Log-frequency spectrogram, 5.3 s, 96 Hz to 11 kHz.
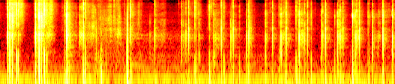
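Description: A Samsung Galaxy S23, a solid handheld phone with a matte glass back and triple camera lenses, is tapped with fingertips and short nails on the back and camera area while it records in a mirror. The result is a rapid, irregular run of short, sharp clicking taps, with a few louder cracks at the start.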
